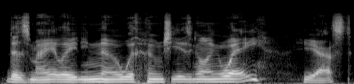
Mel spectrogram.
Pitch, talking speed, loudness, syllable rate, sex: 120 Hz, 205 wpm, -16 LUFS, 4.8 syllables/s, male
